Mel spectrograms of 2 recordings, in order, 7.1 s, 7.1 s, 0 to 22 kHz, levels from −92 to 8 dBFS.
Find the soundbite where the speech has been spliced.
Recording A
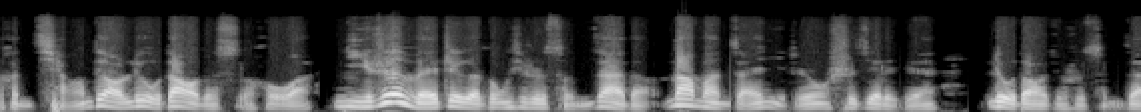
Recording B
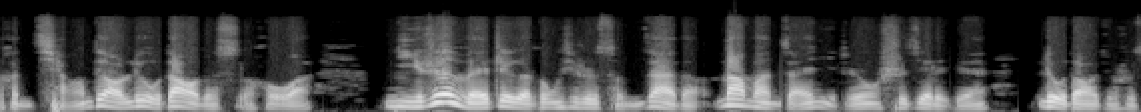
A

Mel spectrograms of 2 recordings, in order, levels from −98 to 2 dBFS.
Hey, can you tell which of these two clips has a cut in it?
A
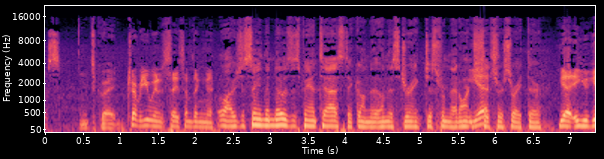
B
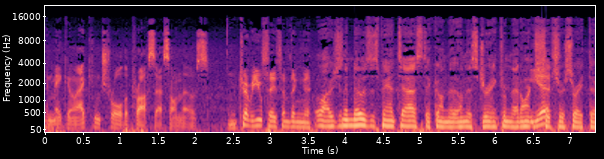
B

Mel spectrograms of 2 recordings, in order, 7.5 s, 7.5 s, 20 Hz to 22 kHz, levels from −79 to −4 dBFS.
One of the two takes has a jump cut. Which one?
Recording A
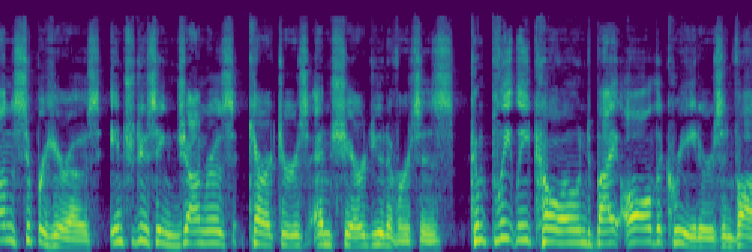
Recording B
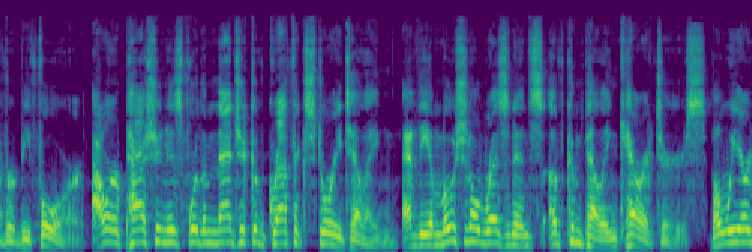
A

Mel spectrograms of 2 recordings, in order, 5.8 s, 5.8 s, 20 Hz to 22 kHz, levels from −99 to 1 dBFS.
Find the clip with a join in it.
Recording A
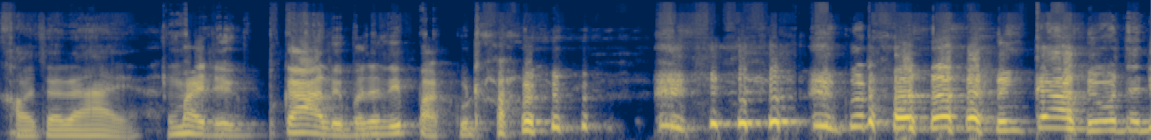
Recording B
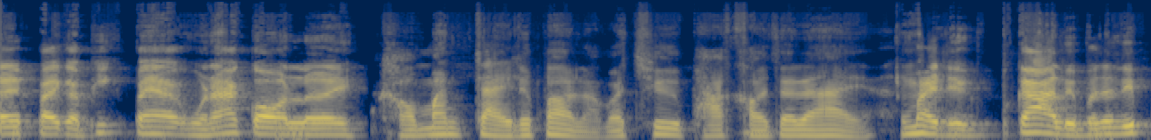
B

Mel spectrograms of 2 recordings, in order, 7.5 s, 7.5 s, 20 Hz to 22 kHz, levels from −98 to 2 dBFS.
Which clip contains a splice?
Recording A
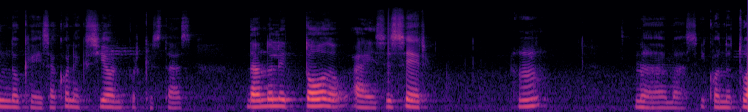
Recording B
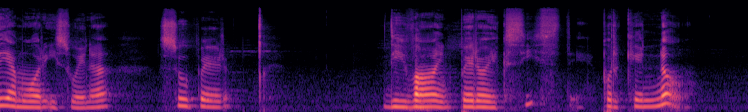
A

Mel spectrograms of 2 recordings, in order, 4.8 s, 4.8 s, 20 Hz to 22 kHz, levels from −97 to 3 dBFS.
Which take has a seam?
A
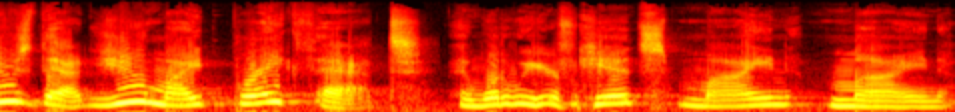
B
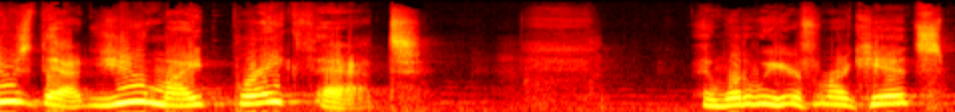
A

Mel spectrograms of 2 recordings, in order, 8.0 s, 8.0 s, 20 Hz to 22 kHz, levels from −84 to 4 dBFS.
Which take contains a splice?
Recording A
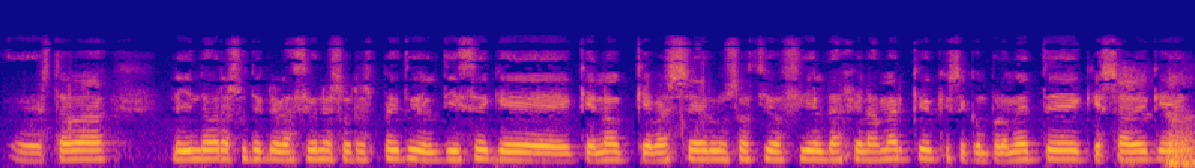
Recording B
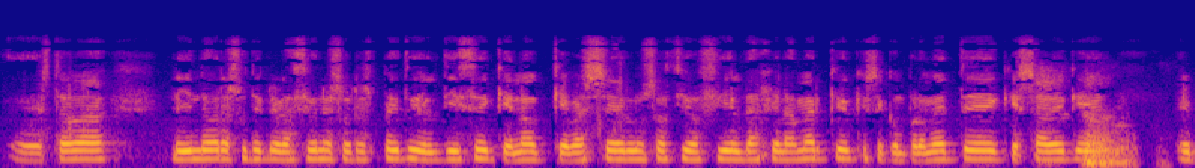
B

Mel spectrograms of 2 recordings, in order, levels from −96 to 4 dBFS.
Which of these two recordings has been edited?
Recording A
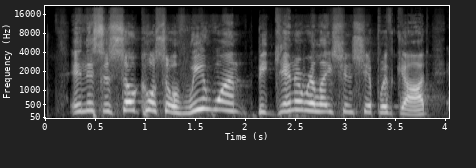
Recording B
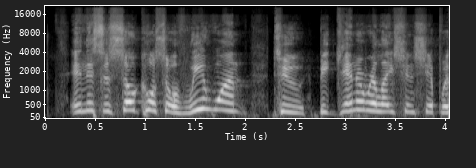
A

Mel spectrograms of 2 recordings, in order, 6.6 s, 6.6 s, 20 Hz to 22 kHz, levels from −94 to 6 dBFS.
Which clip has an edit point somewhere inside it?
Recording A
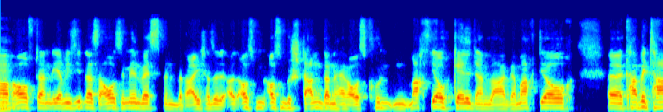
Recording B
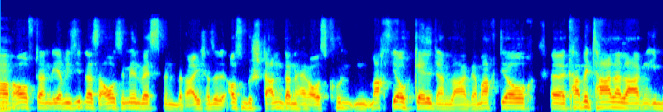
B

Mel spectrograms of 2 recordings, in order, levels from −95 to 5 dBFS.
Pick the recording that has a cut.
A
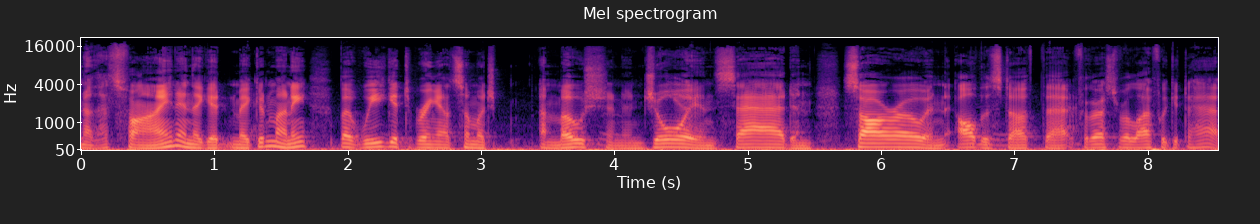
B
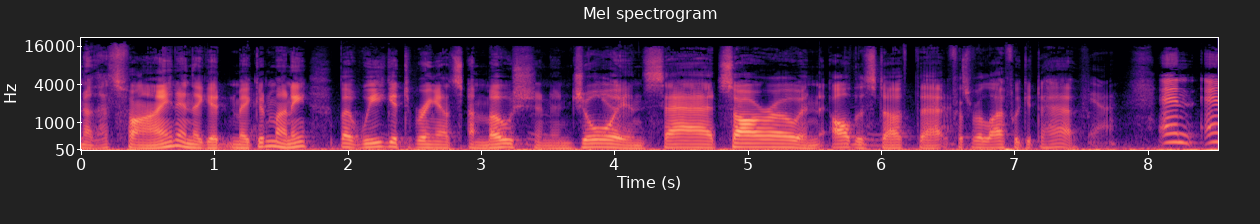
B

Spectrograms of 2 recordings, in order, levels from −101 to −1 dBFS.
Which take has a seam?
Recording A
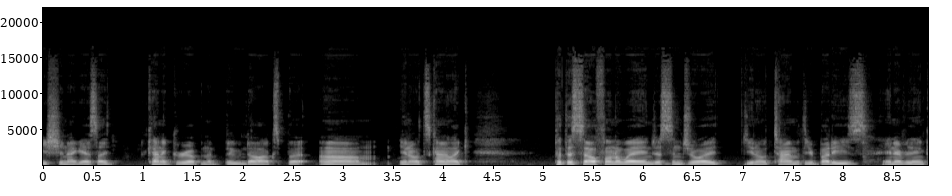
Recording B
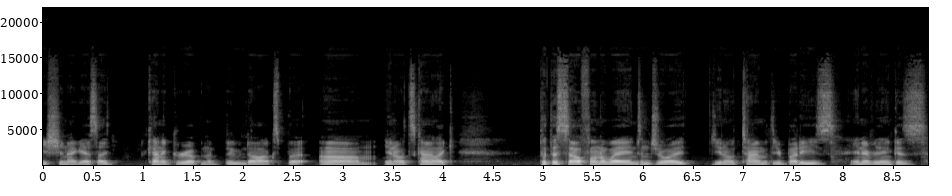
B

